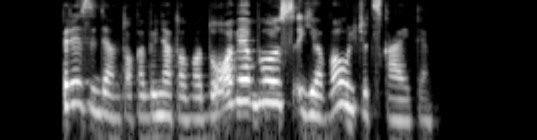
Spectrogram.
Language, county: Lithuanian, Vilnius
